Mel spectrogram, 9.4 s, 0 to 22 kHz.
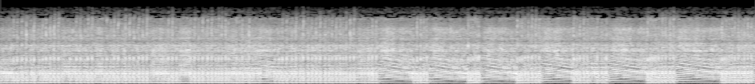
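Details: Neglected old McCulloch Super 250 two-stroke chainsaw revived: crisp steady buzz, then clean repeated throttle blips rising and falling smoothly; running healthy.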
